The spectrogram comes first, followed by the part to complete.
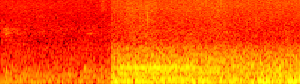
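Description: Quiet room tone, then about two-thirds of a second in an abrupt cut to outdoor city street ambience: a steady low hum of distant traffic.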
